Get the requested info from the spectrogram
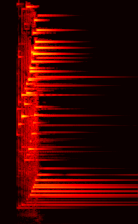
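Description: A bright chime sound effect, struck once about a quarter of a second in, with many high notes ringing together and fading away over about two seconds.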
